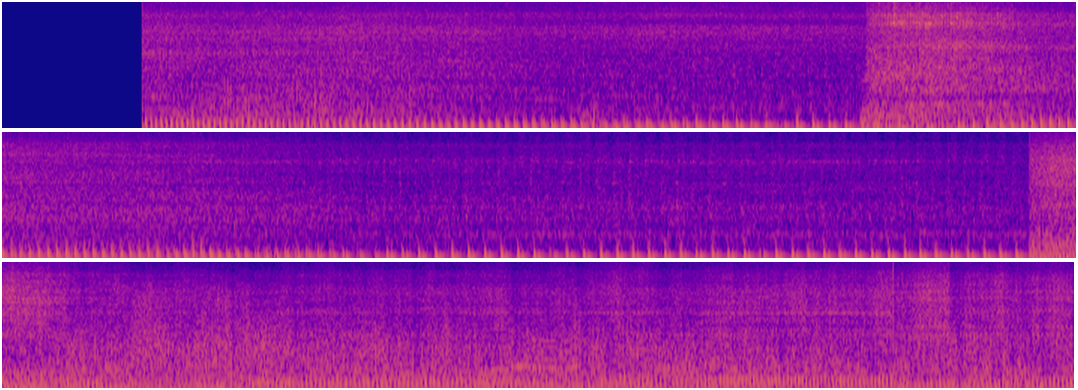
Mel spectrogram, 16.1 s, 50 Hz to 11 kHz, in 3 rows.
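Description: Suzuki Gixxer 250's single-cylinder engine running as the motorcycle rides along. The sound starts after a brief dropout and changes abruptly twice, with a short rise and fall in engine pitch near the end.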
